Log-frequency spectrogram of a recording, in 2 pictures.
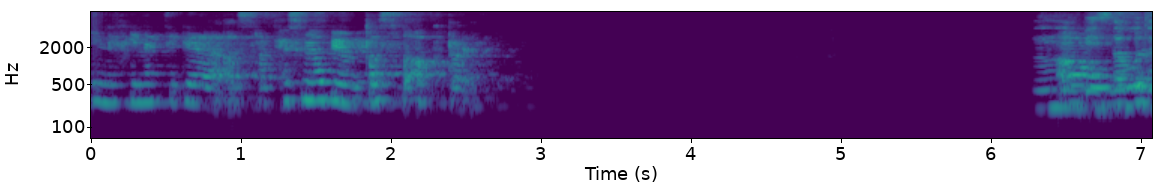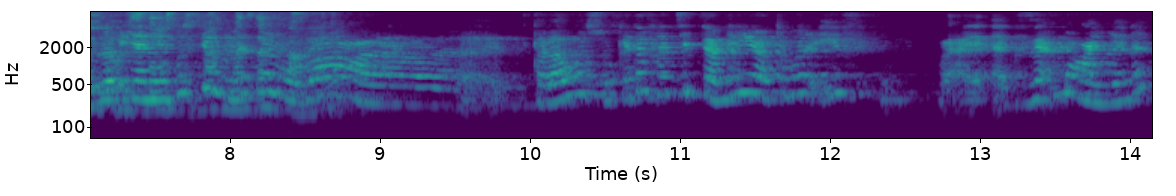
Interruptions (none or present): present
